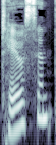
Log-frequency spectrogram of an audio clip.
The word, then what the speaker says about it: teosinte: Teosinte, the original corn? – Yeah.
